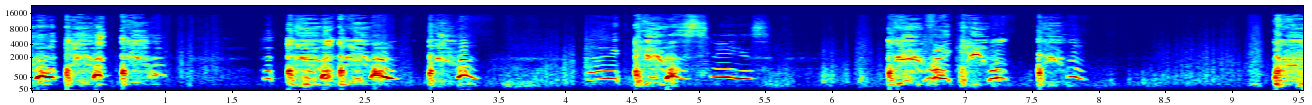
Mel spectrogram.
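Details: Chesty cough during a very bad cold that went to the chest: repeated harsh, loose coughs in bursts with throat clearing and strained breaths between; sneezing all day reported.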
